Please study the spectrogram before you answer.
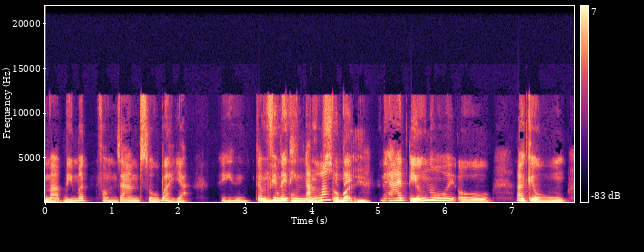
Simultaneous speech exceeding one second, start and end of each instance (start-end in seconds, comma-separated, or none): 3.2-4.7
